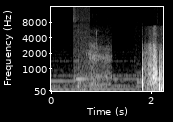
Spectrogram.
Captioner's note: soft inhale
